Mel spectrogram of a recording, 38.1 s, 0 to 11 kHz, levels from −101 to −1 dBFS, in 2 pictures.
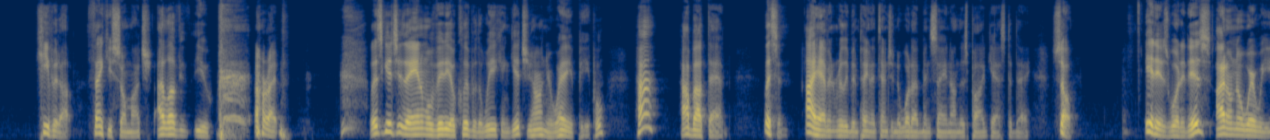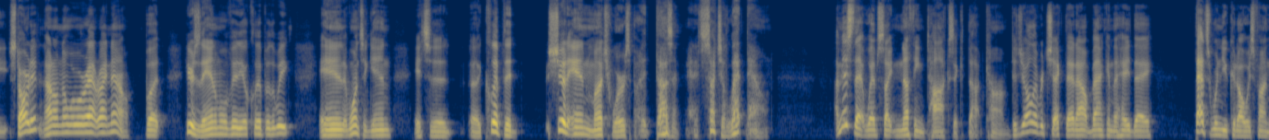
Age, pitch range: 40-59, 110-140 Hz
